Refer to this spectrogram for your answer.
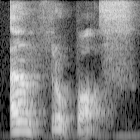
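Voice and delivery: anthropos slowly, first syllable AN stressed. Shown as a demonstration. Teacher presenting a word with short last syllable, anthropos stressed on AN. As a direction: put the accent on the AN of anthropos. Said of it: "o acento ele vai cair na antepenúltima".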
